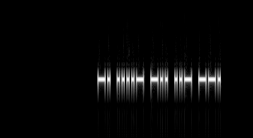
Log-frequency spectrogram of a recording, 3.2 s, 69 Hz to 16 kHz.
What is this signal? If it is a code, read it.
Morse code, heard as a keyed tone, about 40 wpm, 700 Hz. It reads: N4DUG
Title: USA Call Signs - 5 Characters - 3x Character Spacing - 40wpm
